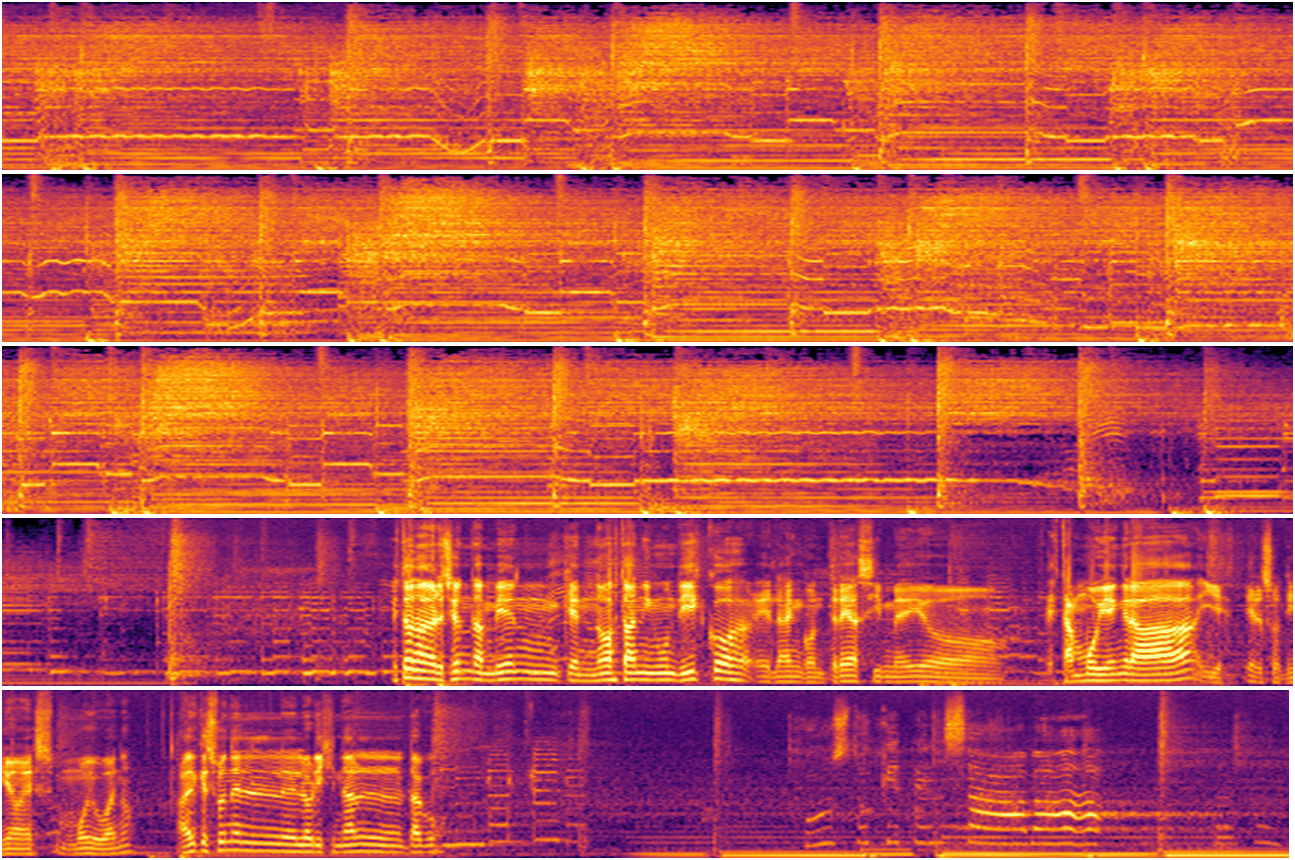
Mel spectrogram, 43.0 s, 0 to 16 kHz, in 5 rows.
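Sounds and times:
rock song with guitars and drums: 0:00.0 - 0:30.6, 0:37.2 - 0:38.6.

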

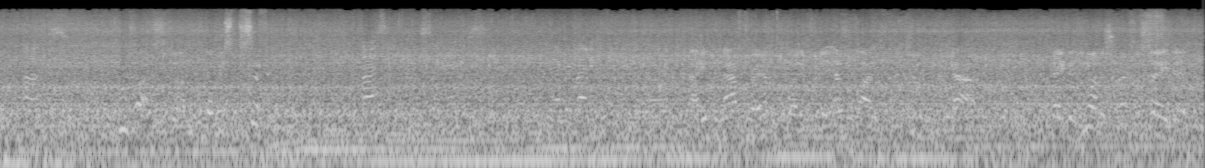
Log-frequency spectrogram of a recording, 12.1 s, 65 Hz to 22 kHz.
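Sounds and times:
faint voices: 0:00.0 - 0:12.0
street traffic rumble: 0:00.0 - 0:12.0.

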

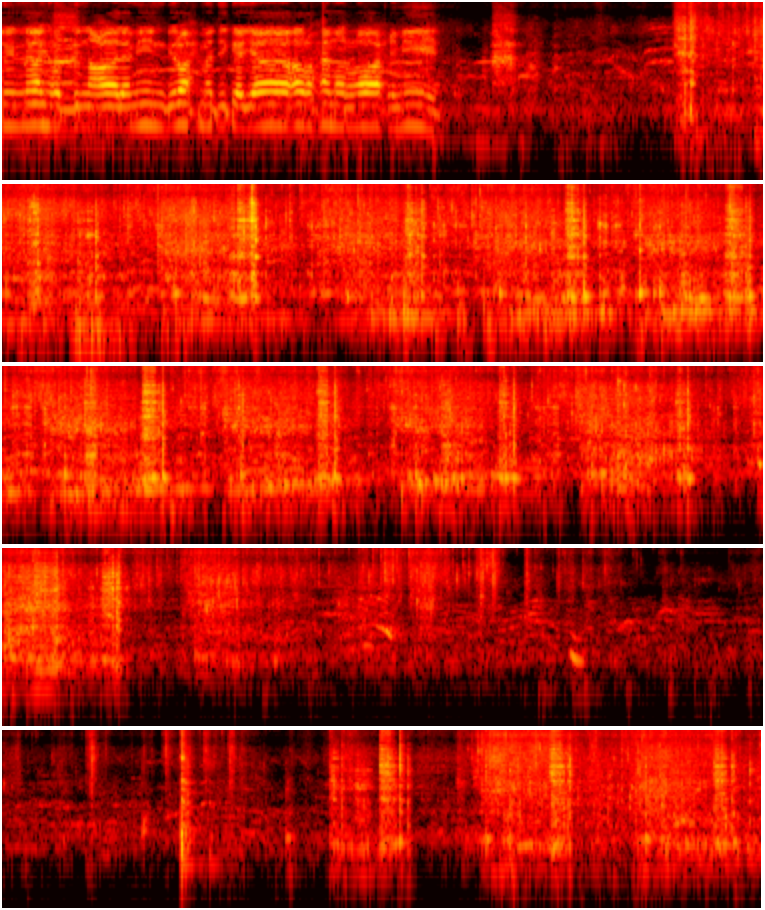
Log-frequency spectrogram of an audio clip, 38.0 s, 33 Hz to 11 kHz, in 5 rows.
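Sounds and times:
hand pump knocking: 0:06.7 - 0:22.2
water gushing into metal pot: 0:06.7 - 0:27.8, 0:33.7 - 0:38.0.

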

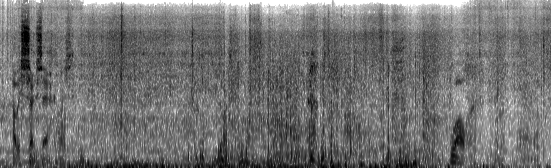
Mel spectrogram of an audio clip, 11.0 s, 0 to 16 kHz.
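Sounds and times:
wind buffeting microphone: 0:00.0 - 0:10.9
bike tyres rumbling on dirt: 0:00.0 - 0:11.0
bike knocks and rattles: 0:01.6 - 0:11.0.

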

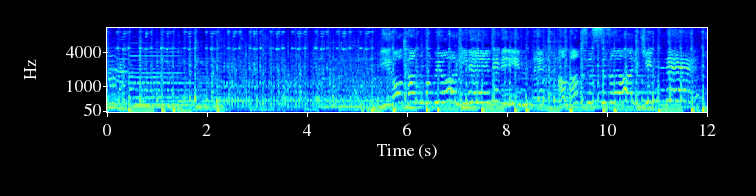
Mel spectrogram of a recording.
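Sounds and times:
instrumental pop music: 0:00.0 - 0:12.0.

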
